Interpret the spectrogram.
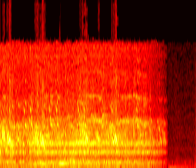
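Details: Large flock of Amur falcons in Ribhoi District; a dense, shrill, high-pitched chorus of overlapping chirping and squealing calls, continuous and loud, ending abruptly.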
